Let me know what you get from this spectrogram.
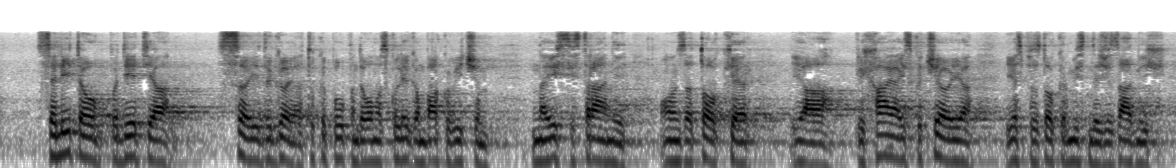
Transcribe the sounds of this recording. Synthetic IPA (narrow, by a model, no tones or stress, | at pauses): sɛliːt̪ɛwpɔd̪jeːt̪jasəid̪əɡəjat̪uːkajpaupamd̪aboːmɔskɔleːɡɔmbaːkɔʋit͡ʃɛm | naist̪ist̪ɾaːni | ɔnzat̪oːkʰɛɾ | japɾixaːjaiskɔt͡ʃejajəst̪̚pazat̪oːkəɾmislimd̪aɛʒezaːd̪nix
